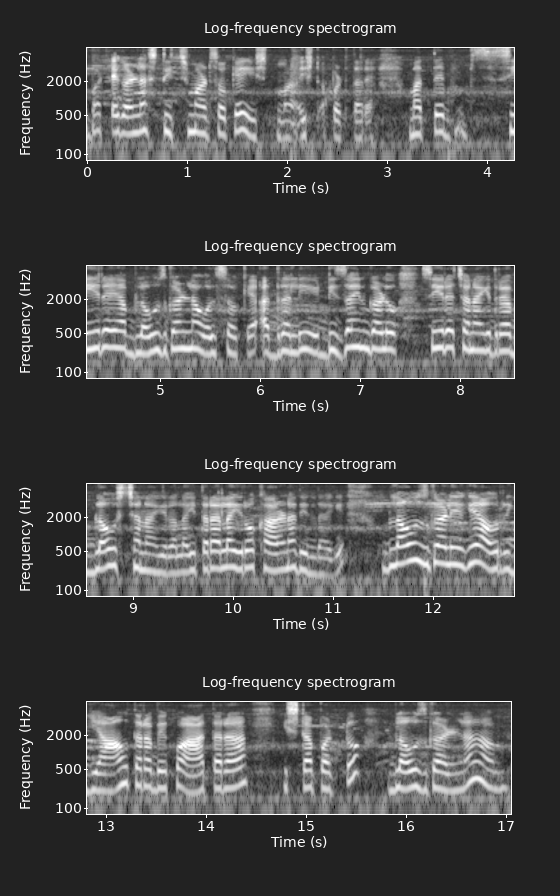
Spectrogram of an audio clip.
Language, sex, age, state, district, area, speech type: Kannada, female, 30-45, Karnataka, Chikkamagaluru, rural, spontaneous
